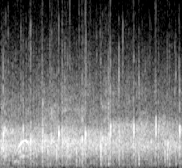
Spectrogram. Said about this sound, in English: And we have an amazing staff. I mean, some of the top-notch people that I've ever met. And go ahead and give them a round of applause. Come on.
